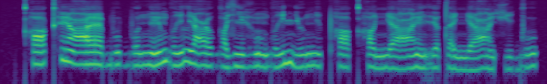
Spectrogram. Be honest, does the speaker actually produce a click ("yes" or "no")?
no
